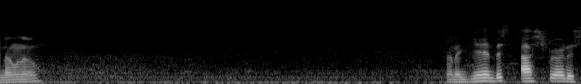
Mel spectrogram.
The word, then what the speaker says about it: Ayshford: And again, this Ashford is spelled A-Y-S-H-F-O-R-D.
